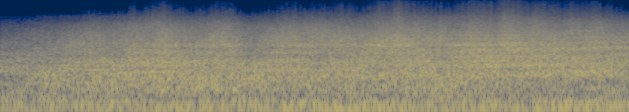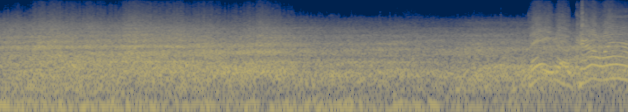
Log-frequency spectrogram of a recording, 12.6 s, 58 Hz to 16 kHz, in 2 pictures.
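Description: A Delta Air Lines Airbus A321 jet comes in to land at Los Angeles, a sustained mid-distance engine roar that swells and holds, with a person talking intermittently over it.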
